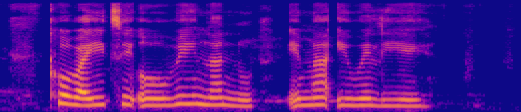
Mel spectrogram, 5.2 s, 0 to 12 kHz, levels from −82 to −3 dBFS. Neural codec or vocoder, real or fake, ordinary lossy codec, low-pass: codec, 44.1 kHz, 7.8 kbps, DAC; fake; AAC, 64 kbps; 10.8 kHz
